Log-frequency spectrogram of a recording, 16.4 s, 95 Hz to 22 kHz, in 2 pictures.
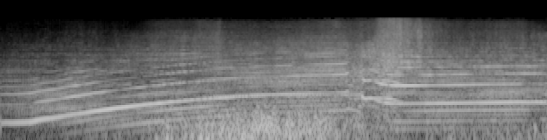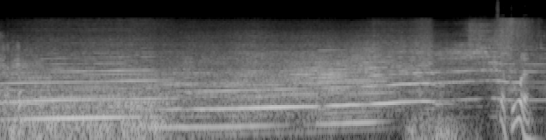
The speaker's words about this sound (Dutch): Jij zegt hier V8, uh, eh, zit je mij te denken? 8, 8, Oké, oké. V8. Dit is een... Lekker, hè? Dit is een Ferrari 355 F1.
